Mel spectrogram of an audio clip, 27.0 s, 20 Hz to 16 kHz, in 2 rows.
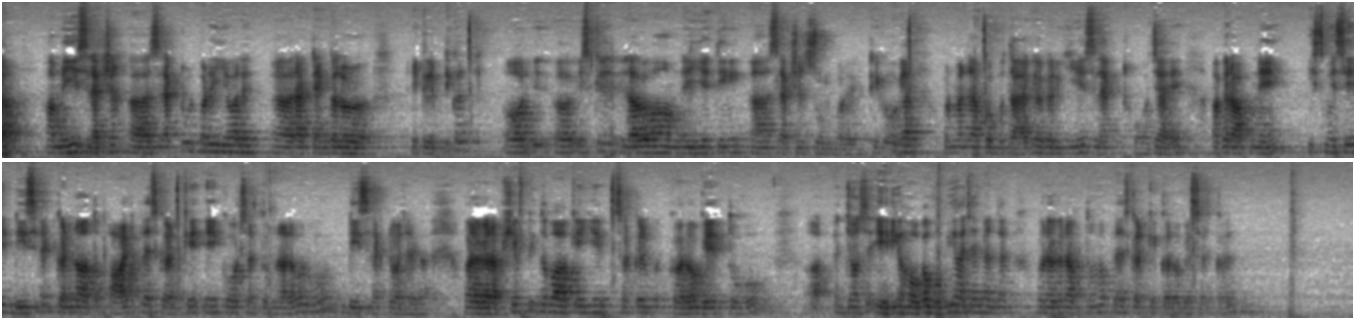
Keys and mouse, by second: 0.1 right click, 4.7-6.2 drag, 6.2 right click, 9.0-14.4 drag, 14.6 click, 15.3-19.6 alt+drag, 19.6-25.3 shift+drag, 25.3-27.0 alt+shift+drag.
